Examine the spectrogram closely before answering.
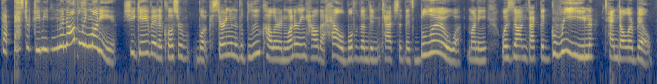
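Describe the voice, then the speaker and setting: A woman's voice: a little high, measured pace, hardly any pauses, smooth. A woman narrating a story expressively as an amateur reader, sometimes stumbling and rereading words.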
